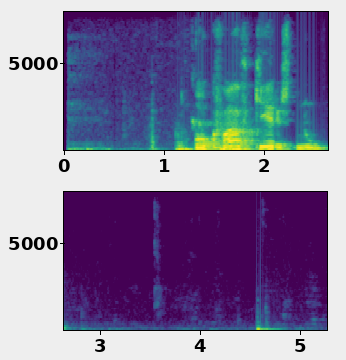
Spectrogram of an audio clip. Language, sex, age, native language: Icelandic, male, 30-39, Icelandic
